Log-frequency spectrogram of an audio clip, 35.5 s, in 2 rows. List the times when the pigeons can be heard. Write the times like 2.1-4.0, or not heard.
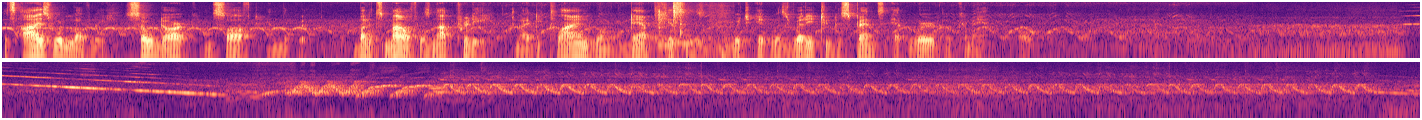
8.2-9.2.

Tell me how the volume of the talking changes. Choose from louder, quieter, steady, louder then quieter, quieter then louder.
quieter.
